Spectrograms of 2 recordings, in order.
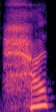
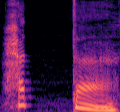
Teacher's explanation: jangan imtidad, jangan memanjangkan ha ketika mau masuk ke ta sehingga jangan dibaca hat. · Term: syiddah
